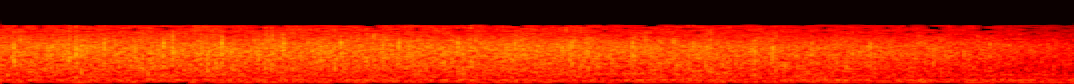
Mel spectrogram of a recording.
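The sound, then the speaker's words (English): Sustained applause from a large group, a dense, steady wash of many hands clapping at once, holding loud throughout and easing slightly at the end, with no voices standing out. “We clap, but do we believe?”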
